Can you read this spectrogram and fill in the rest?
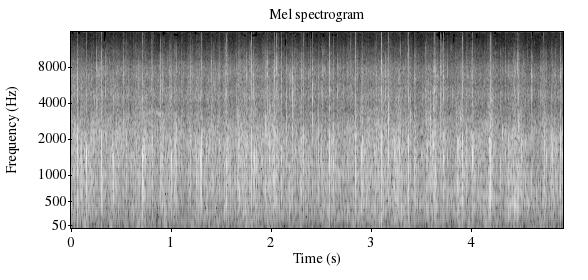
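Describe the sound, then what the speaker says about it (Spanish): An audience applauds warmly for the director at an academic talk on gender and sexuality, a dense, steady burst of many hands clapping that fills the room for several seconds with no voices over it. "creo que sí merece un aplauso aquí nuestra"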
